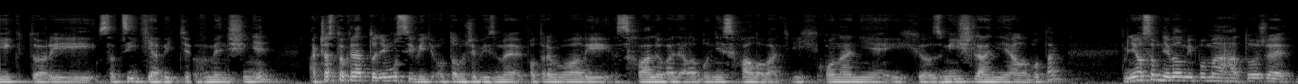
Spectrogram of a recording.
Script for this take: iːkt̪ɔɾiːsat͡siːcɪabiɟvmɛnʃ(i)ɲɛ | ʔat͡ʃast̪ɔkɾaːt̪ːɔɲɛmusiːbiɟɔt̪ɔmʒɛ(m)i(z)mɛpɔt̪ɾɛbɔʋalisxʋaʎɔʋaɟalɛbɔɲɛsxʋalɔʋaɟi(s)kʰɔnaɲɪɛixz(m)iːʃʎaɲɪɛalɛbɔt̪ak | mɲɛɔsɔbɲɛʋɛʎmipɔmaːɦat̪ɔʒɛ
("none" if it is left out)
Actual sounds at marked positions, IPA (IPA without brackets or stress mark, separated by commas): i, b, z, x, m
